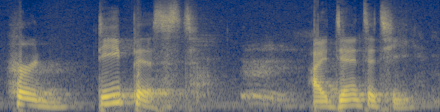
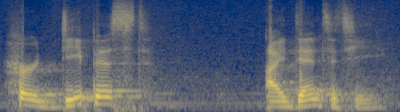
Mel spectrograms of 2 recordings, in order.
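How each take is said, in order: First: "deepest" stretched slowly, "identity" dropping; repeated once more for weight; slow emphatic repeat. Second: "deepest" drawn out slowly and weighted; slow emphatic repeat. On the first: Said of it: "Let me say it again". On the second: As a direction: lean on "deepest", then let "identity" fall low. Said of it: "Let me say that again". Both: Shown as a demonstration.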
